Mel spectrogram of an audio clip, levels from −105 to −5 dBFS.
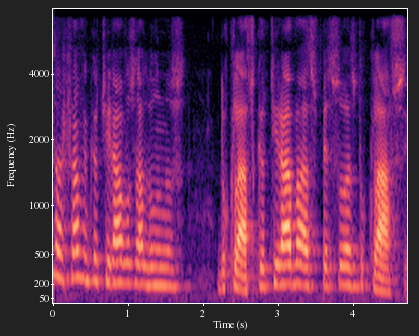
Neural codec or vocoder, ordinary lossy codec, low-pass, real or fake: none; AAC, 48 kbps; 7.2 kHz; real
